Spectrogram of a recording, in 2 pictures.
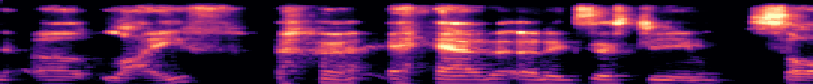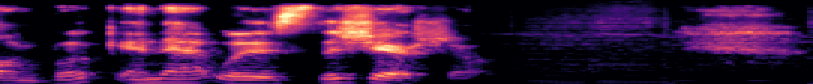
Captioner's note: chuckles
